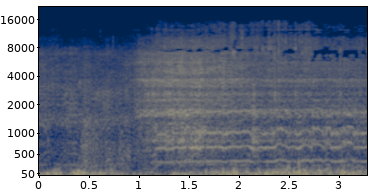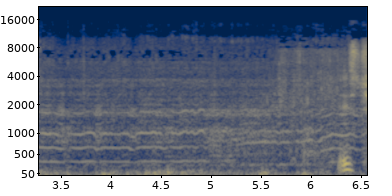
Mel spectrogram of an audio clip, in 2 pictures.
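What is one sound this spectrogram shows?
A fishing line whirs steadily off a spinning reel during a cast.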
